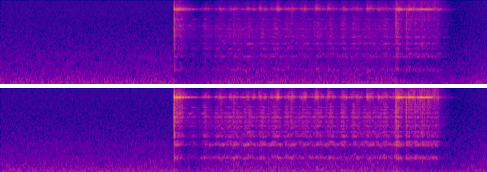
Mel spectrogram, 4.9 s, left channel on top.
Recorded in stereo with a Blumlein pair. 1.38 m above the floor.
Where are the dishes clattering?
65° right, 1.1 m.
